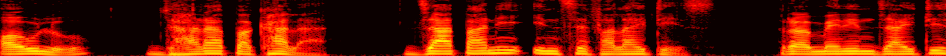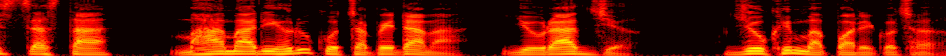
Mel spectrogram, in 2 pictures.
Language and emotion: Nepali, neutral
